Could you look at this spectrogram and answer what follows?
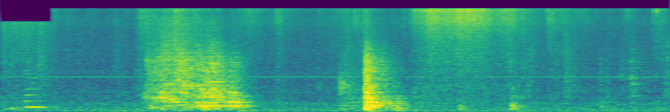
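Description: A kitchen drawer or cupboard sliding with a scraping rub for about a second, then a sharp knock about three and a half seconds in, the loudest sound, as it shuts. A faint light rustle follows.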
